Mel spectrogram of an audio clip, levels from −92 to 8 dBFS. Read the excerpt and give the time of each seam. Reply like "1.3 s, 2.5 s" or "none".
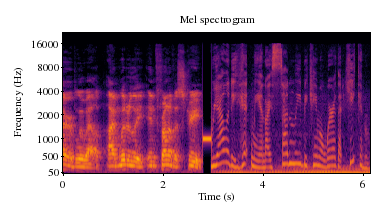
2.8 s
